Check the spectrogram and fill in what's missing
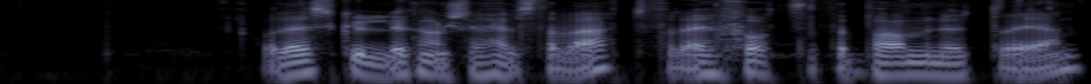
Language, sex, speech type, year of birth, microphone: Norwegian, male, spontaneous, 1973, Shure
